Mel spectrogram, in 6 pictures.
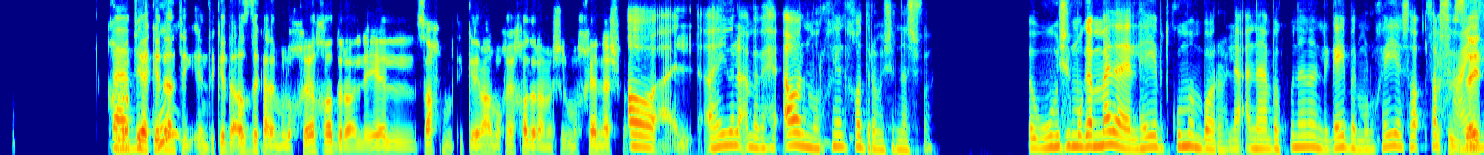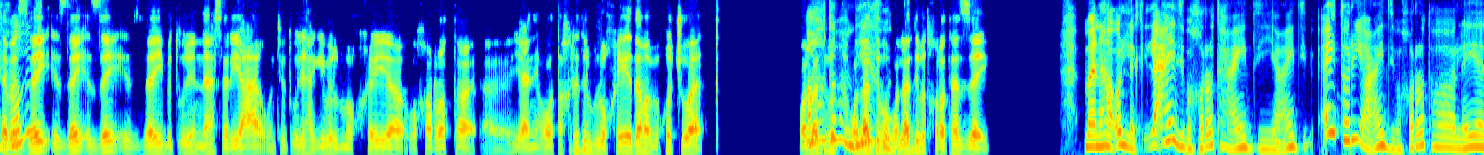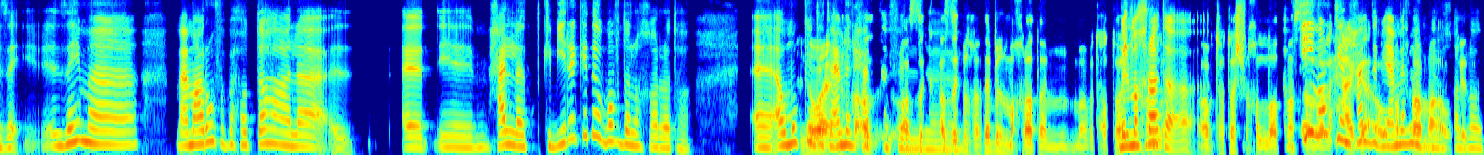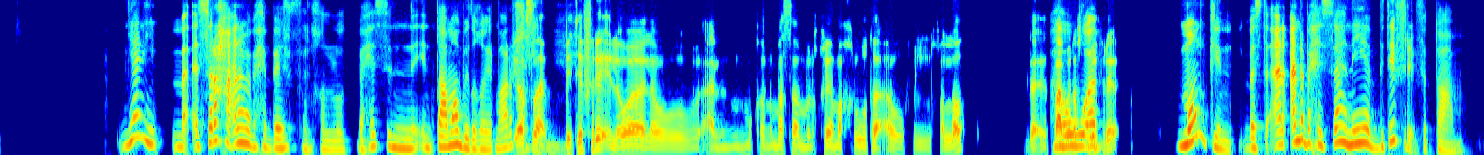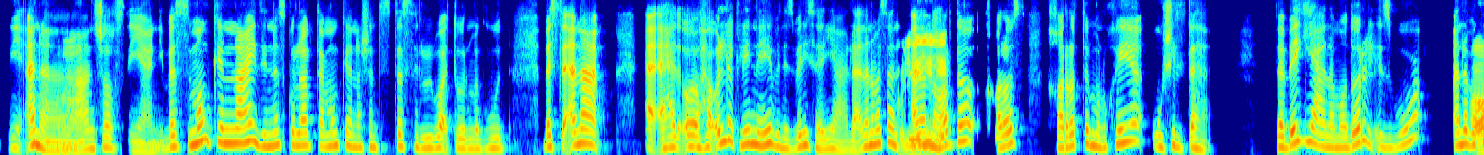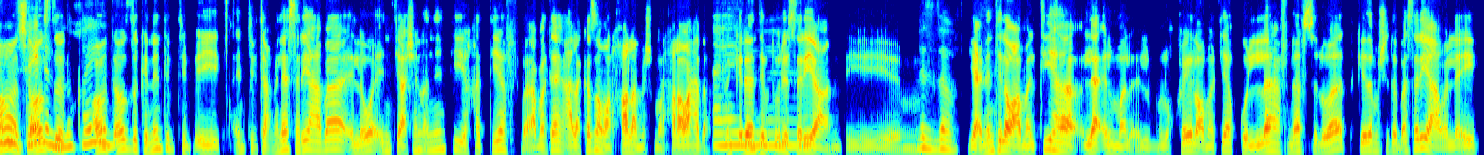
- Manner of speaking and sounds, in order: tapping; tsk
- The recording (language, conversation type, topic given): Arabic, podcast, إزاي بتجهّز وجبة بسيطة بسرعة لما تكون مستعجل؟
